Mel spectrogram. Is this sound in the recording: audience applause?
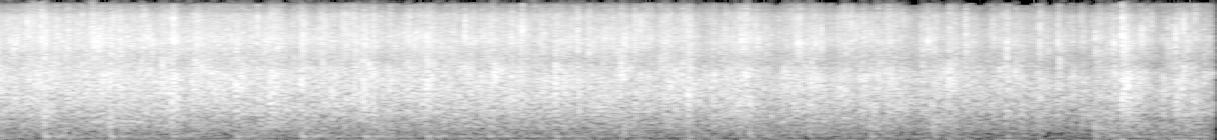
yes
